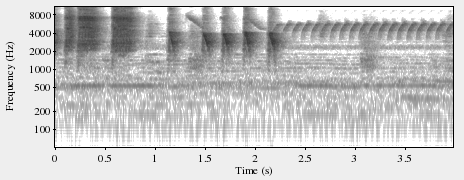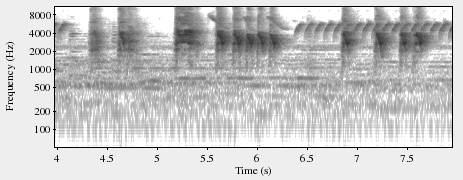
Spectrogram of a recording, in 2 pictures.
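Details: Javan black-capped babbler, locally called cucak jenggot, singing: bright chirps and sharp notes alternating with long fast buzzy trills, loud and repeated through the recording.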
